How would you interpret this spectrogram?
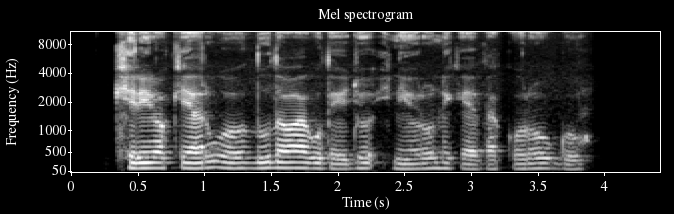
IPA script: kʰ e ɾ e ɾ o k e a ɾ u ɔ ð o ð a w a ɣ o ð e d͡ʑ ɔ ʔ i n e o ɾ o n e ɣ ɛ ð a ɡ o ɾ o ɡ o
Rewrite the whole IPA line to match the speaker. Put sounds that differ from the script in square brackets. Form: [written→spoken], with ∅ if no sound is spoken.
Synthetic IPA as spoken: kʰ e ɾ e ɾ [o→ɔ] k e a ɾ u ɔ ð [o→u] ð a w a ɣ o ð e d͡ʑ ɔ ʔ i n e o ɾ o n e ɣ ɛ ð a [ɡ→k] o ɾ o ɡ o

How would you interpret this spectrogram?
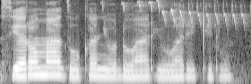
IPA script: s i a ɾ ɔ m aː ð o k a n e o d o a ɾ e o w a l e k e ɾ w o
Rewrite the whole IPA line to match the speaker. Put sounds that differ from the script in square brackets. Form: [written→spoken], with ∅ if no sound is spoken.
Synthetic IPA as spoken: s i a ɾ ɔ m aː ð o k a n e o d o a ɾ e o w a [l→ɾ] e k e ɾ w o

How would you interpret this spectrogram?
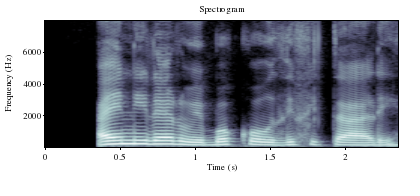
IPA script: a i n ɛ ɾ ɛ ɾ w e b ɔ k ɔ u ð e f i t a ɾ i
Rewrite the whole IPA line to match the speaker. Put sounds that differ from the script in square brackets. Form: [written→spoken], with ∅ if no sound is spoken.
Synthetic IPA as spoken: a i n [ɛ→i] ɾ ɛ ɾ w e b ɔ k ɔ u ð [e→i] f i t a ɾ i

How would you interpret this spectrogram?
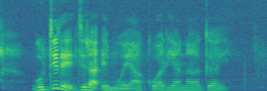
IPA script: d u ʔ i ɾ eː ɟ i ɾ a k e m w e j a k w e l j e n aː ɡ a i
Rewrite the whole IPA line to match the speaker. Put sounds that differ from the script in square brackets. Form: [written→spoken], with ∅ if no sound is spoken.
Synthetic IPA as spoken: [d→ɡ] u [ʔ→t] i ɾ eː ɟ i ɾ a [k→ʔ] e m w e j a k w [e→a] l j [e→a] n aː ɡ a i

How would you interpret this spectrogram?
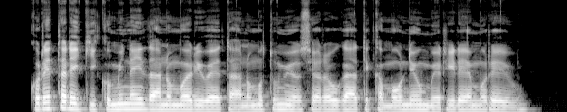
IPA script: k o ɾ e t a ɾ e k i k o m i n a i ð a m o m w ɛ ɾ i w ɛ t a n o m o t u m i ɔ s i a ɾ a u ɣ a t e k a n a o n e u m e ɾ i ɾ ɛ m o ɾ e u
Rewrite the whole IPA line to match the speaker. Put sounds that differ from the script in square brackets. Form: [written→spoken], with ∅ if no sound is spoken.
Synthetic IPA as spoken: k o ɾ e t a ɾ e k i k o m i n a i ð a [m→n] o m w ɛ ɾ i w ɛ t a n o m o t u m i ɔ s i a ɾ a u ɣ a t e k a [n→m] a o n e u m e ɾ i ɾ ɛ m o ɾ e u

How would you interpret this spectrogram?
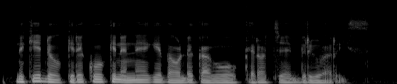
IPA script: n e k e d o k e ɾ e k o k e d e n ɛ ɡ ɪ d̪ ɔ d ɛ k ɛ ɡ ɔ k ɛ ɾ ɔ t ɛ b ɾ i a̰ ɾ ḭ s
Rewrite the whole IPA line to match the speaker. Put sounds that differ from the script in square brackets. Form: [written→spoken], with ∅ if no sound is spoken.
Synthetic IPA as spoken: n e k e d o k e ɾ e k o k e [d→n] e n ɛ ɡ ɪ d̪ ɔ d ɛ k [ɛ→a] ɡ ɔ k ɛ ɾ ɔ [t→t͡ʃ] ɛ b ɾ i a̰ ɾ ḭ s

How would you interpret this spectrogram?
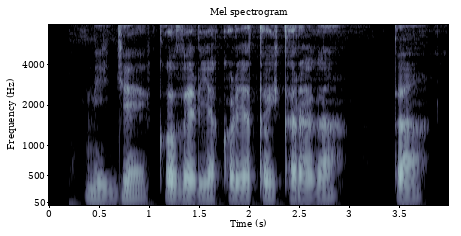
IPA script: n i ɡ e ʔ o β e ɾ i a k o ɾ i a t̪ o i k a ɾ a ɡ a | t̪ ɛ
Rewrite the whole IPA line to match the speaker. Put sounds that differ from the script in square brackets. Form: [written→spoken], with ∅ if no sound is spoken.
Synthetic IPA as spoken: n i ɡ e [ʔ→k] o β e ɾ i a k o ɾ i a t̪ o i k a ɾ a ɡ a | t̪ [ɛ→a]

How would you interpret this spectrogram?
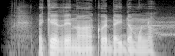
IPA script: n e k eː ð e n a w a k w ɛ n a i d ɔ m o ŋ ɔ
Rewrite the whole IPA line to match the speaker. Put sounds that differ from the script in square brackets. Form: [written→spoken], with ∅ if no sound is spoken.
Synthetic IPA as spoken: n e k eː ð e n a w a k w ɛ [n→d] a i d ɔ m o [ŋ→n] ɔ

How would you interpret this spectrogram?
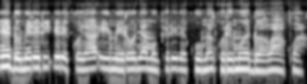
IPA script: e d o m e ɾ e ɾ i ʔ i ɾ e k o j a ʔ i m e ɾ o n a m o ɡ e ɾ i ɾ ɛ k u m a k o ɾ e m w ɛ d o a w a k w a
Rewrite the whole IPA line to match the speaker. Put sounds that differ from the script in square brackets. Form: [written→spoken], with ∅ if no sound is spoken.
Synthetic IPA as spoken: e d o m e ɾ e ɾ i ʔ [i→e] ɾ e k o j a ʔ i m e ɾ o [n→ɲ] a m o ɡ e ɾ i ɾ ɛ k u m a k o ɾ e m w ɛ d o a w a k w a

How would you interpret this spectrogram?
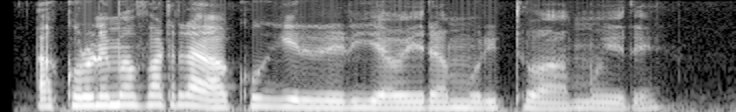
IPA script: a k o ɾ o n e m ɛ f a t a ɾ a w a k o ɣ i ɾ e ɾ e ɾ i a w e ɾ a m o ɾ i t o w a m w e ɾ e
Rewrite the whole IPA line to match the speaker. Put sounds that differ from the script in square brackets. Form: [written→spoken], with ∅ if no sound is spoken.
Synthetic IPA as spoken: a k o ɾ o n e m [ɛ→a] f a t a ɾ a [w→ɣ] a k o ɣ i ɾ e ɾ e ɾ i a w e ɾ a m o ɾ i t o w a m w e ɾ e

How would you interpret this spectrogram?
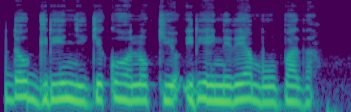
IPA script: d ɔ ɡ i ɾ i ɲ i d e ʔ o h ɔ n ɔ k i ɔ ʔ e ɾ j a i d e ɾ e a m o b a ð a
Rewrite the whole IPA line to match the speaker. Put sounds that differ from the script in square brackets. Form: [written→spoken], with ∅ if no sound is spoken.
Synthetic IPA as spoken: d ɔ ɡ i ɾ i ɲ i [d→ɡ] e [ʔ→k] o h ɔ n ɔ k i ɔ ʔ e ɾ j a i [d→n] e ɾ e a m o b a ð a

